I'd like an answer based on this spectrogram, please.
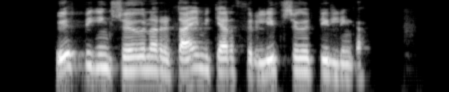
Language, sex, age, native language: Icelandic, male, 30-39, Icelandic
